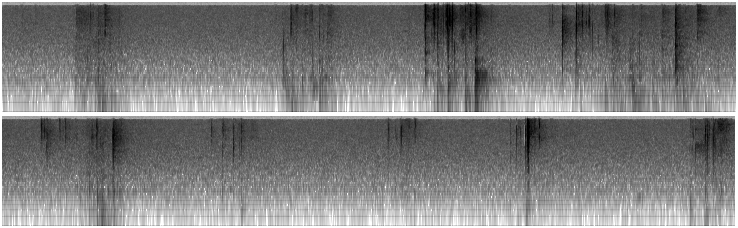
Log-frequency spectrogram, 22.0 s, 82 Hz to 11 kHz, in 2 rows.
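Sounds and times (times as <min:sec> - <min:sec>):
cat rustling and clicking on floor: 0:01.1 - 0:01.9, 0:04.2 - 0:05.1, 0:06.3 - 0:07.5, 0:08.2 - 0:10.9, 0:11.6 - 0:13.0, 0:21.4 - 0:22.0.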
